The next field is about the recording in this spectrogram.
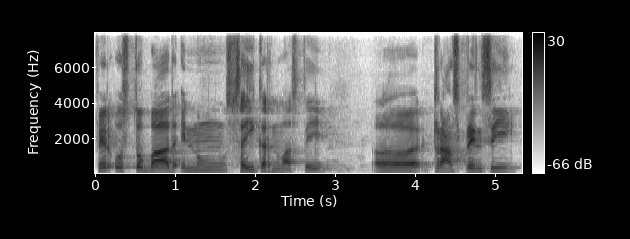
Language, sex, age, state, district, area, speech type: Punjabi, male, 18-30, Punjab, Faridkot, urban, spontaneous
